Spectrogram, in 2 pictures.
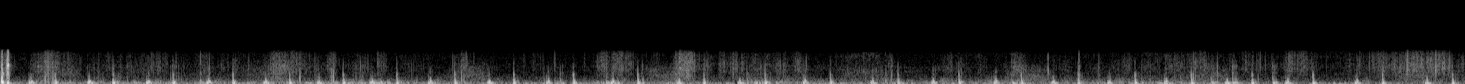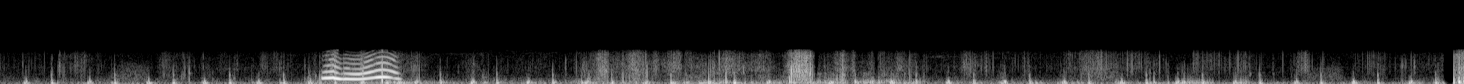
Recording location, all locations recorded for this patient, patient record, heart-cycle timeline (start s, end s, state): aortic valve (AV)
aortic valve (AV)+aortic valve (AV)+aortic valve (AV)+mitral valve (MV)
#Age: Child
#Sex: Male
#Height: 99.0 cm
#Weight: 15.5 kg
#Pregnancy status: False
#Murmur: Absent
#Murmur locations: nan
#Most audible location: nan
#Systolic murmur timing: nan
#Systolic murmur shape: nan
#Systolic murmur grading: nan
#Systolic murmur pitch: nan
#Systolic murmur quality: nan
#Diastolic murmur timing: nan
#Diastolic murmur shape: nan
#Diastolic murmur grading: nan
#Diastolic murmur pitch: nan
#Diastolic murmur quality: nan
#Outcome: Normal
#Campaign: 2014 screening campaign
0.00	0.70	unannotated
0.70	0.86	diastole
0.86	0.98	S1
0.98	1.12	systole
1.12	1.22	S2
1.22	1.44	diastole
1.44	1.56	S1
1.56	1.70	systole
1.70	1.80	S2
1.80	2.04	diastole
2.04	2.16	S1
2.16	2.32	systole
2.32	2.40	S2
2.40	2.62	diastole
2.62	2.74	S1
2.74	2.88	systole
2.88	2.96	S2
2.96	3.16	diastole
3.16	3.26	S1
3.26	3.42	systole
3.42	3.50	S2
3.50	3.70	diastole
3.70	3.82	S1
3.82	3.96	systole
3.96	4.04	S2
4.04	4.26	diastole
4.26	4.38	S1
4.38	4.54	systole
4.54	4.62	S2
4.62	4.86	diastole
4.86	4.98	S1
4.98	5.12	systole
5.12	5.22	S2
5.22	5.44	diastole
5.44	5.56	S1
5.56	5.72	systole
5.72	5.80	S2
5.80	6.08	diastole
6.08	6.20	S1
6.20	6.36	systole
6.36	6.46	S2
6.46	6.76	diastole
6.76	6.86	S1
6.86	7.02	systole
7.02	7.10	S2
7.10	7.38	diastole
7.38	7.48	S1
7.48	7.62	systole
7.62	7.72	S2
7.72	8.02	diastole
8.02	8.12	S1
8.12	8.30	systole
8.30	8.38	S2
8.38	8.70	diastole
8.70	8.80	S1
8.80	8.96	systole
8.96	9.06	S2
9.06	9.30	diastole
9.30	9.42	S1
9.42	9.58	systole
9.58	9.66	S2
9.66	9.92	diastole
9.92	10.02	S1
10.02	10.18	systole
10.18	10.28	S2
10.28	10.50	diastole
10.50	10.62	S1
10.62	10.76	systole
10.76	10.86	S2
10.86	11.06	diastole
11.06	11.18	S1
11.18	11.34	systole
11.34	11.42	S2
11.42	11.62	diastole
11.62	11.74	S1
11.74	11.90	systole
11.90	11.98	S2
11.98	12.26	diastole
12.26	12.38	S1
12.38	12.50	systole
12.50	12.58	S2
12.58	12.84	diastole
12.84	12.94	S1
12.94	13.12	systole
13.12	13.22	S2
13.22	13.54	diastole
13.54	13.64	S1
13.64	13.80	systole
13.80	13.90	S2
13.90	14.24	diastole
14.24	14.36	S1
14.36	14.52	systole
14.52	14.60	S2
14.60	14.88	diastole
14.88	14.98	S1
14.98	15.16	systole
15.16	15.24	S2
15.24	15.50	diastole
15.50	15.62	S1
15.62	15.78	systole
15.78	15.88	S2
15.88	16.10	diastole
16.10	16.22	S1
16.22	16.36	systole
16.36	16.46	S2
16.46	16.66	diastole
16.66	16.78	S1
16.78	16.92	systole
16.92	17.02	S2
17.02	17.22	diastole
17.22	17.32	S1
17.32	17.46	systole
17.46	17.54	S2
17.54	17.72	diastole
17.72	29.30	unannotated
